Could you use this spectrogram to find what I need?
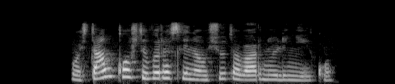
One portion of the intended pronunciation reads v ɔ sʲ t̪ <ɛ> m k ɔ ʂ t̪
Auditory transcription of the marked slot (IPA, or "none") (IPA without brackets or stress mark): a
